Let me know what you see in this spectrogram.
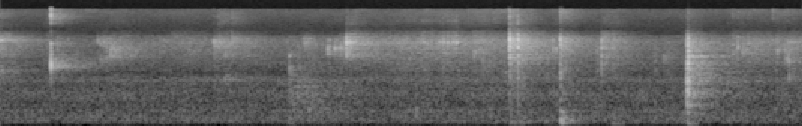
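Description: Close-up eating sounds: a person chewing a mouthful, with wet mouth smacks and four or five short sharp clicks, two of them louder near the end.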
